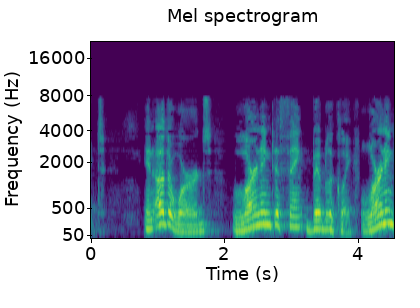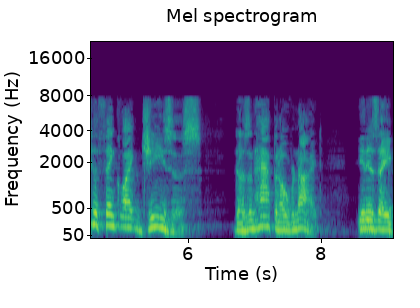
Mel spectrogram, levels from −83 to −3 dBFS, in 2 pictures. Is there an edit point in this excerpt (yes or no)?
yes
